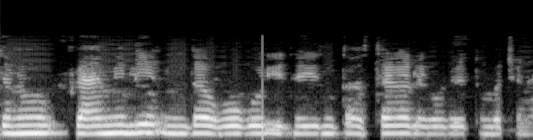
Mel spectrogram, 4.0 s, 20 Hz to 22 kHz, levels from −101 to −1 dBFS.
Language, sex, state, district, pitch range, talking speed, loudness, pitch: Kannada, female, Karnataka, Dharwad, 210-220 Hz, 150 wpm, -14 LUFS, 215 Hz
